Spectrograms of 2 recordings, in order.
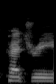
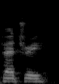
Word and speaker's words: Petrie: Because word pronunciation, I mean, I'm okay with, because there's a couple people refer to me as Petri and it's Petri, but eh, there's only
